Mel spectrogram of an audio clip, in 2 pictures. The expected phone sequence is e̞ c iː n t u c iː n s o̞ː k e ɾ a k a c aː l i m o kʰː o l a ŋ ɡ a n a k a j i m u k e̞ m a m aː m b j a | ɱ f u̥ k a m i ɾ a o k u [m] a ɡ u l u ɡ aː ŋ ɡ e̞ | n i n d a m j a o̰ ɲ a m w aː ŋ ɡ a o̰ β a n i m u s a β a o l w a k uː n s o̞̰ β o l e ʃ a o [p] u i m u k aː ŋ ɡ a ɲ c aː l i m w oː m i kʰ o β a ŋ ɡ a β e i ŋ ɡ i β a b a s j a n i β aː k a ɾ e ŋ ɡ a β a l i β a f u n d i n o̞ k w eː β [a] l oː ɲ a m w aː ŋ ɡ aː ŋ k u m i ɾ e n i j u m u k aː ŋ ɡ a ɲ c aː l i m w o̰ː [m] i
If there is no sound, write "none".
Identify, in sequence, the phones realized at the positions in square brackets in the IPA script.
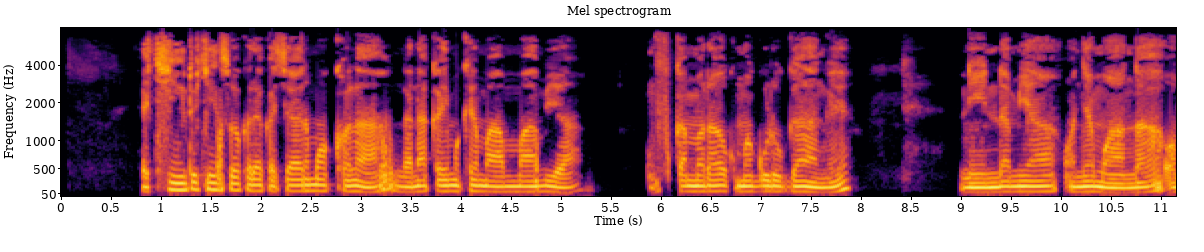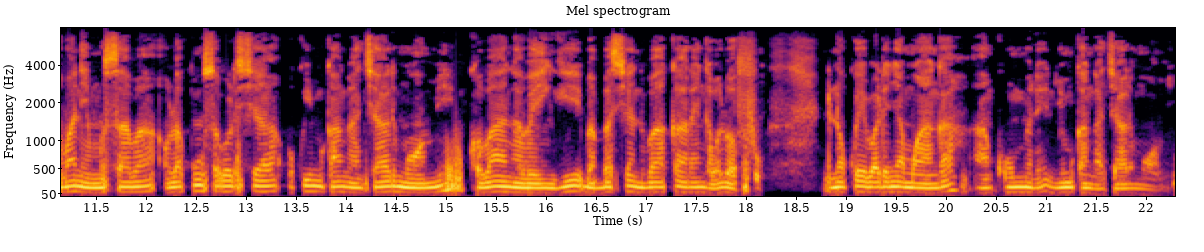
m, k, a, m

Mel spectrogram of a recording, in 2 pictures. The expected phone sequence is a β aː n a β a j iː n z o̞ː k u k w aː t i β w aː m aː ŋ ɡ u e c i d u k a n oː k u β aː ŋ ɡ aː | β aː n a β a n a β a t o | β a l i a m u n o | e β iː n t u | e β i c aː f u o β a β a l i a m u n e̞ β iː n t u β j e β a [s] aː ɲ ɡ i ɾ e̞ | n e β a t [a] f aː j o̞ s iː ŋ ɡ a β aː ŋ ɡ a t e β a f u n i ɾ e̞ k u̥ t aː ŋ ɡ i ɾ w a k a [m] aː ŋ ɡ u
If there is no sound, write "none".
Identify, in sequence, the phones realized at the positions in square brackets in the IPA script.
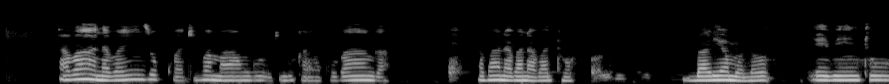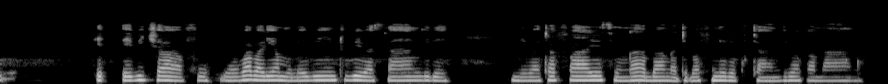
s, a, m

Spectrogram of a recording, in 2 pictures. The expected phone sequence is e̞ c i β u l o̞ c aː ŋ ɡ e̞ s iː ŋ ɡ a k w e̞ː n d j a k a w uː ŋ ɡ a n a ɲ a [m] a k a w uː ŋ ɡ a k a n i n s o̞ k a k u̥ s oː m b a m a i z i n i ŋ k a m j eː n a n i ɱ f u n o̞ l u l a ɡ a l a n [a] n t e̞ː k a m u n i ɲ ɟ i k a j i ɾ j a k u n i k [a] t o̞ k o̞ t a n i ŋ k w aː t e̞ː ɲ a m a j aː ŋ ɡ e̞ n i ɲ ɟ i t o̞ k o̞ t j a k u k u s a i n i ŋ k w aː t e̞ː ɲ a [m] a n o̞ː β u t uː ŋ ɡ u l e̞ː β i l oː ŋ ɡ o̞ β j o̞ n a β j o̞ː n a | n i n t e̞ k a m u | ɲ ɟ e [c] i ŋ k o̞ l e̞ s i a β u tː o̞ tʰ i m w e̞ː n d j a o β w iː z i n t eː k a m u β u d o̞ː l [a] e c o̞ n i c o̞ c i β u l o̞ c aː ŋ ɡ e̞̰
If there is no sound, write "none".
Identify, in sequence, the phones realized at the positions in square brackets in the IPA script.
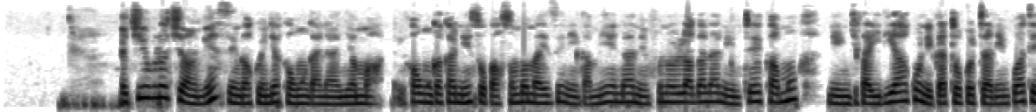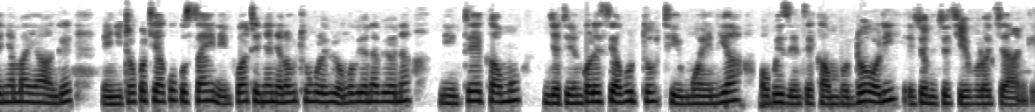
m, i, a, ɲ, t, i

